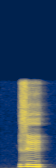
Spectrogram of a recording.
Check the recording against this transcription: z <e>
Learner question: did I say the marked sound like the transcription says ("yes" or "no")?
yes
